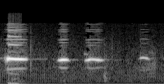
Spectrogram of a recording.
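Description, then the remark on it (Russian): Someone whistles a short, halting tune: four clipped, breathy notes at a steady pitch with brief gaps between them, and no talking. “Не свисти!”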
